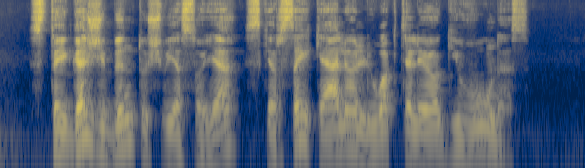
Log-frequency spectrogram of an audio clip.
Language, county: Lithuanian, Kaunas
